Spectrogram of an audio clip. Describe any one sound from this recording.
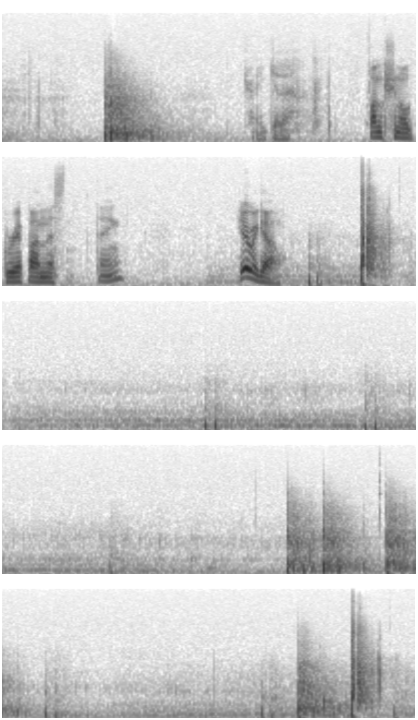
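A small revolver fires sharp shots that echo outdoors.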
